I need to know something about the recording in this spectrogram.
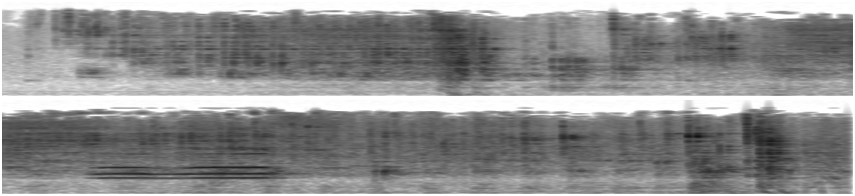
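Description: A homemade chain-reaction contraption with a wooden toy train and a record player running: continuous rushing noise with scattered clicks, a sharp knock a couple of seconds in, and a short steady tone in two parts near the middle.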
